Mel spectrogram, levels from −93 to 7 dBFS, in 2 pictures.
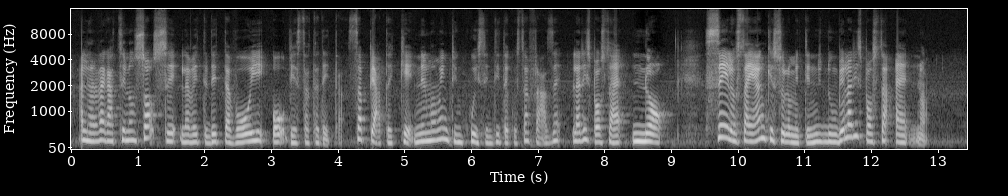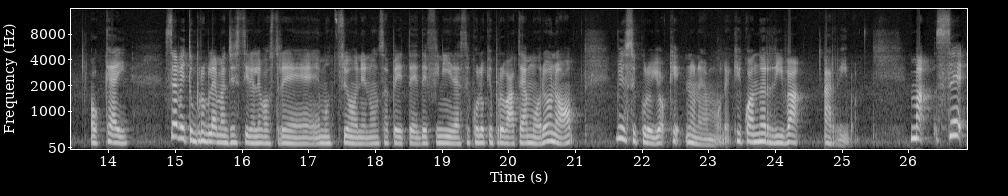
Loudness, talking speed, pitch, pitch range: -19 LUFS, 165 wpm, 195 Hz, 175-220 Hz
